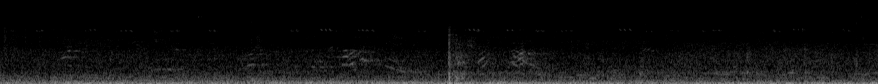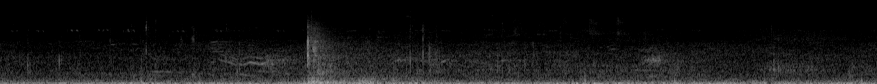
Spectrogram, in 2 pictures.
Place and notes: berlin, gropiushaus, walk - inner circle
a walk in the inner circle from right to left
